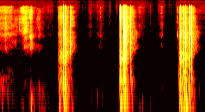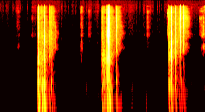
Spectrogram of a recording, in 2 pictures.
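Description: Long nails tap and scratch a small, flat, hollow pink cardboard blush box. After faint scrapes at the start, six distinct bursts of dry, bright, crackly tapping and scratching come at roughly one-second intervals. Each burst ends quickly with no ring.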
